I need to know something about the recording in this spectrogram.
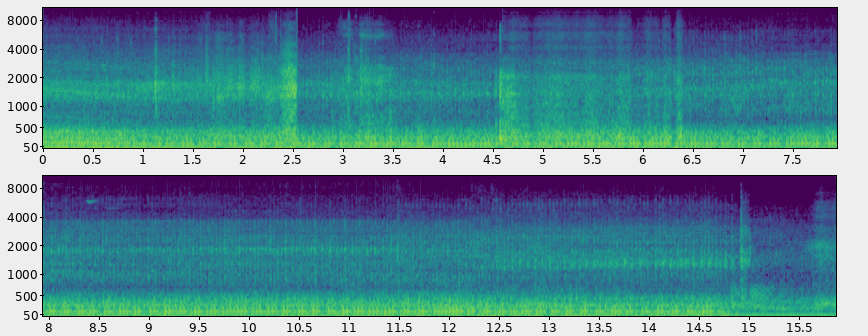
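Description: A motorcycle engine idles with a steady low rumble, then cuts out.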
